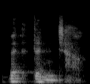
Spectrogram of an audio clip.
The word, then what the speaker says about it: Weltanschauung: Maybe you can raise your voice and pronounce it correctly in German. Weltanschauung.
